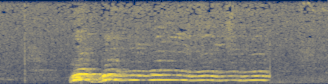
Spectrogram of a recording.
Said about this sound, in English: Sorry about sorry about the dog. Sorry about the dog.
